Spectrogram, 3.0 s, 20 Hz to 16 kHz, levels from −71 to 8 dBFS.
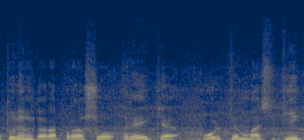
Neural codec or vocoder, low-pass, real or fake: autoencoder, 48 kHz, 32 numbers a frame, DAC-VAE, trained on Japanese speech; 14.4 kHz; fake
